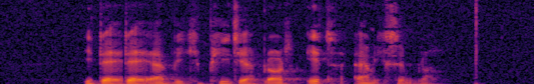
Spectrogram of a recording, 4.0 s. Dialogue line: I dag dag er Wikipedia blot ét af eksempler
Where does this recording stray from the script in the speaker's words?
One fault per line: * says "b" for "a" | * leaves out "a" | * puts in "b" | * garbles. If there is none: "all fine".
all fine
